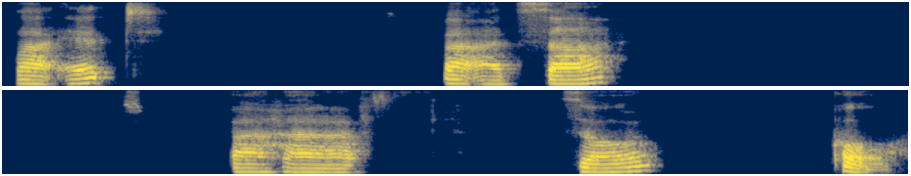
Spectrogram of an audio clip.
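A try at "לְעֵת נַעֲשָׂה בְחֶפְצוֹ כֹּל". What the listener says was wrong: This here's a nun versus a bet, right? Che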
